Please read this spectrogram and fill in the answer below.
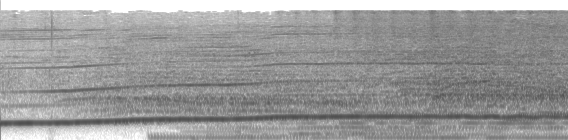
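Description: A woman's voice holding one long, loud sung note on a vowel, gliding up to a higher pitch partway through and settling there with a slight vibrato. A band's low accompaniment comes in underneath about a second in.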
